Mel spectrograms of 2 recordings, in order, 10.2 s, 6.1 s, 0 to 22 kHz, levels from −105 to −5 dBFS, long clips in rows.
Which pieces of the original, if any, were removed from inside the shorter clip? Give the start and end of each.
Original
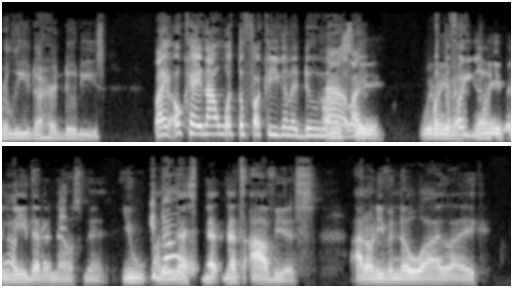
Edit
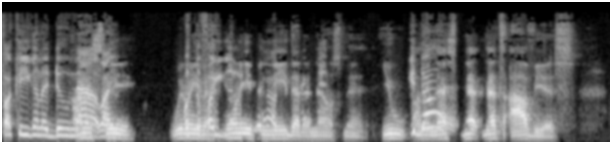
none

